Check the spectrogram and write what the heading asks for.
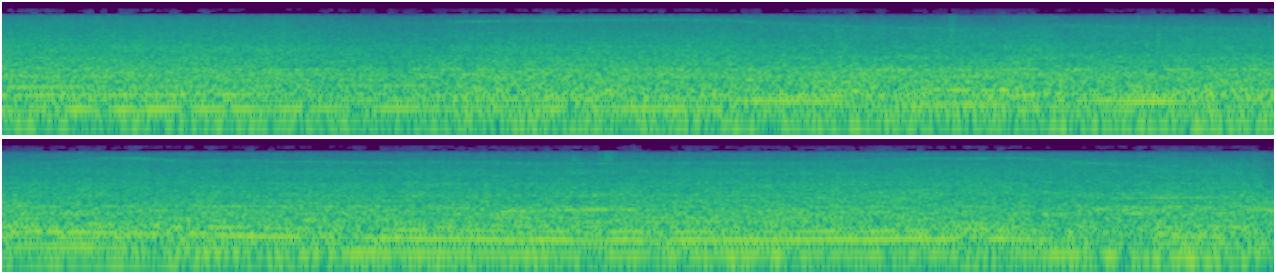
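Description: A racing truck's engine heard from inside its cab, running hard and steadily, its pitch stepping up and down. A faint high whine rises and falls above it.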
